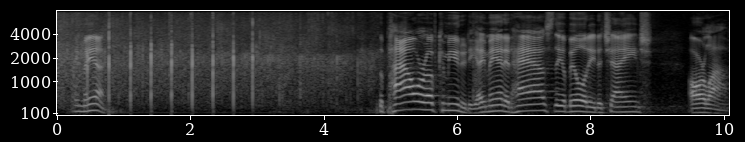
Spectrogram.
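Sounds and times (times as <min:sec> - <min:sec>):
applause: 0:00.0 - 0:05.1
speech: 0:00.2 - 0:00.9, 0:04.8 - 0:10.0.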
